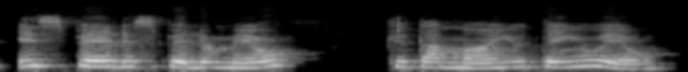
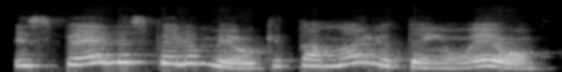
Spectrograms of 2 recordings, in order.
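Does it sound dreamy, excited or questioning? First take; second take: dreamy; questioning. First: It sounds dreamy and doubtful, trailing off. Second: It sounds like a real question.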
